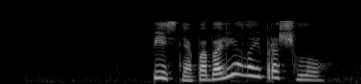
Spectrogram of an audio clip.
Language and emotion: Russian, positive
